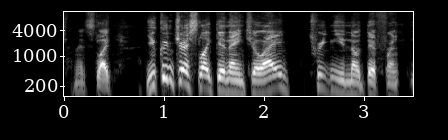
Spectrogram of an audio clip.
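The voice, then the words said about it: Good put-on New York accent. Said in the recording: “you do a pretty good New York accent.”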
